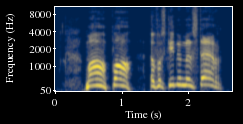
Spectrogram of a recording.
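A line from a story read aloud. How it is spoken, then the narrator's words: Shouting. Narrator (Afrikaans): skree Mawu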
